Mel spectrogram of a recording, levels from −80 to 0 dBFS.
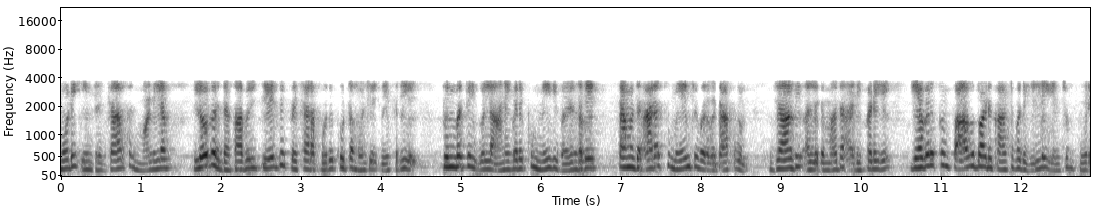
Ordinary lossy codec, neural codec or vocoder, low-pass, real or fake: none; codec, 44.1 kHz, 2.6 kbps, DAC; 3.6 kHz; fake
